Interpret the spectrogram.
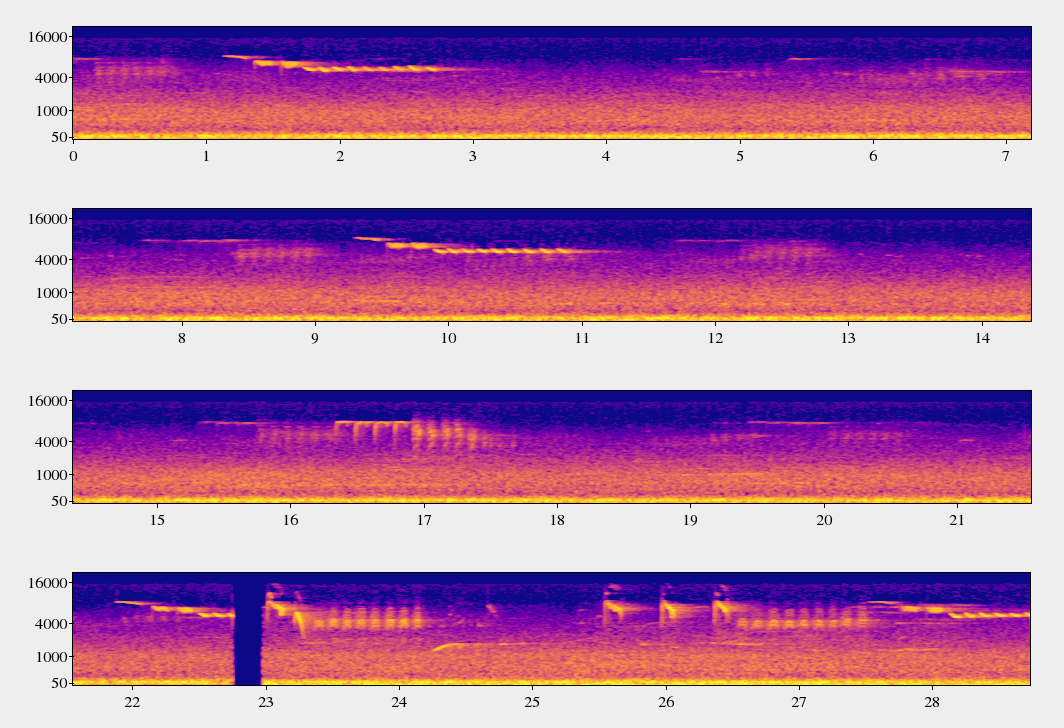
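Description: Wild birds calling: a short phrase that drops into a high trill, repeated several times, among other scattered chirps, over a steady low rumble. The sound cuts out for a moment about two-thirds of the way through.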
